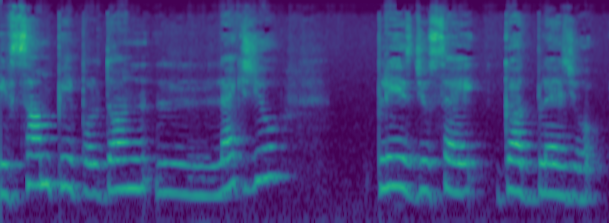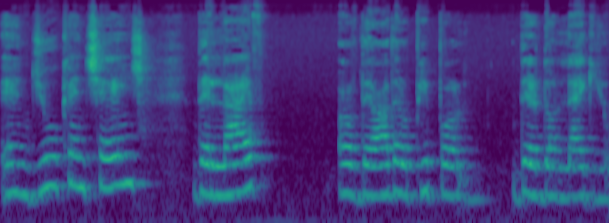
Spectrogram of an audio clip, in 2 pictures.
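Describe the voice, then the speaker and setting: Heard with audible room echo, a woman with a Spanish accent speaks very slowly at a fairly high pitch, with fairly even intonation and long, frequent pauses. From Mexico, Matamoros. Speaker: parish coworker and interviewee. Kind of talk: interview. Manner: halting.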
